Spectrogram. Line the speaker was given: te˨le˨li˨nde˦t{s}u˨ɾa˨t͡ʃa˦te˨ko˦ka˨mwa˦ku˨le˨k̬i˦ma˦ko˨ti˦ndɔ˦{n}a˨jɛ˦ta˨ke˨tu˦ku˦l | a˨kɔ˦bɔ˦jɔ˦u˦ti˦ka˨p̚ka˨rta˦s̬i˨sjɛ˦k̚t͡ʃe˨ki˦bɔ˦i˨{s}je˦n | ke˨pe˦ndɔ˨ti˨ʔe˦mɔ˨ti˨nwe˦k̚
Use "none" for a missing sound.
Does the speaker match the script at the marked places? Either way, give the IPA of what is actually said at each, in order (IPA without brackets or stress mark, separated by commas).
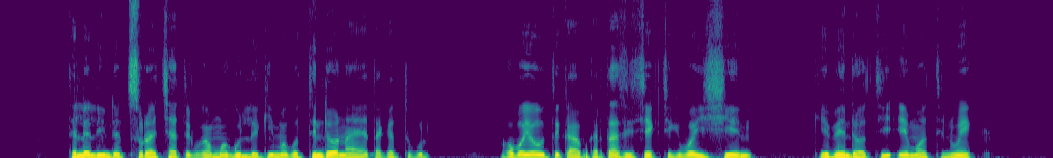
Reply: s, n, ʃ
